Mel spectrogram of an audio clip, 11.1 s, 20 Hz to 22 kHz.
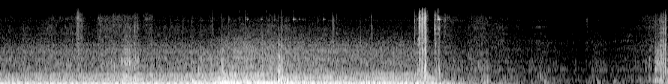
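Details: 2008 Lincoln MKX V6 idling with a slightly uneven, stumbling beat. Cylinder 1 gets no coil firing signal on the scope; new coils, plugs and two injectors didn't fix it, so the engine computer is suspected.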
